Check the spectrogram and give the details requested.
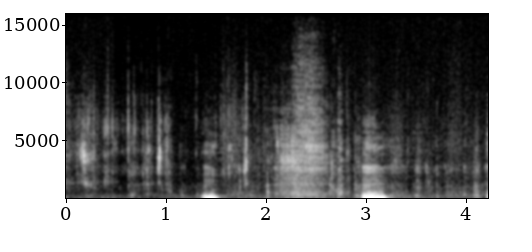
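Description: Close-miked eating of fried chicken: chewing and crunching with small mouth clicks, and two short hummed vocal sounds, about a second and a half apart.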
